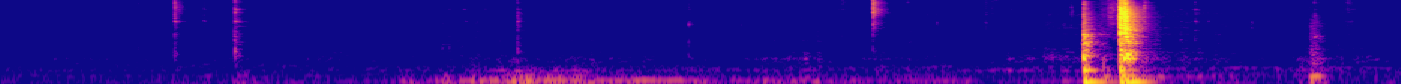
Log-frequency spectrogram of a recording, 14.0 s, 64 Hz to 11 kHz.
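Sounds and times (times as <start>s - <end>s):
metal knocks: 10.8s - 11.6s.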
